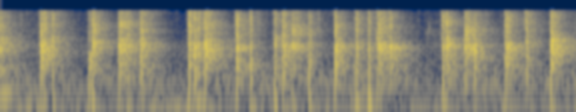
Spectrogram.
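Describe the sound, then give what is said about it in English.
One person claps their hands many times in quick, slightly uneven bursts, each clap sharp and crisp, with no other sound between them. “I was clapping myself then, is that all right?”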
